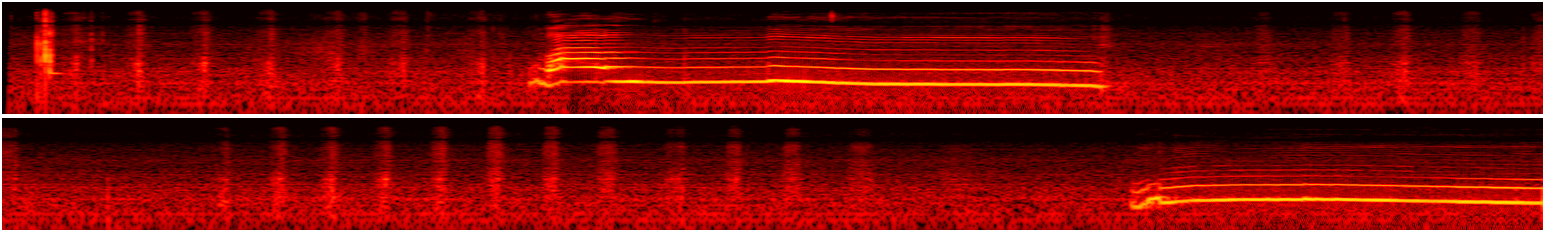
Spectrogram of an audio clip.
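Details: Pet cat named Baby, a female, acting as a guard and showing who is boss: two long drawn-out yowls with rich harmonics, each starting with a rise then slowly falling, about three seconds long, separated by quiet ticking indoors.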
